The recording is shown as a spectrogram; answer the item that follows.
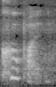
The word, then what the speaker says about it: coupon: In English, ang tamang pagkakabigkas nito ay coupon.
